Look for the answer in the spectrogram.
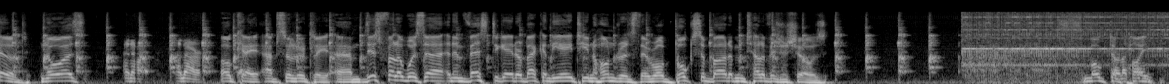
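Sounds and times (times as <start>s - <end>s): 
speech: 0.0s - 8.5s, 10.8s - 11.6s
quiz bell ringing: 9.6s - 11.6s.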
